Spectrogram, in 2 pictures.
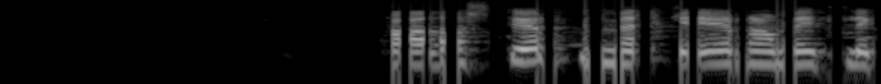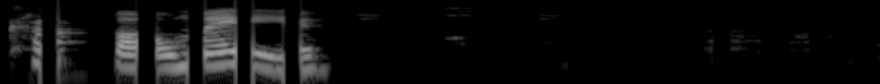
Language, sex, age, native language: Icelandic, female, 30-39, Icelandic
